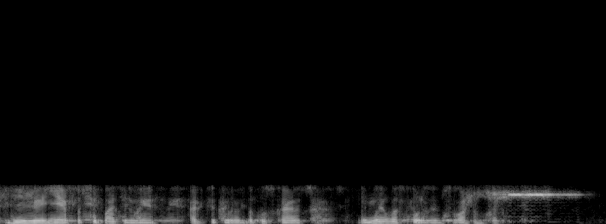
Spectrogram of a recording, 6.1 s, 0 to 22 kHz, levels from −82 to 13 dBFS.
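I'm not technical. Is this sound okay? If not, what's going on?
No. Throughout the recording, the speech is shadowed by a fainter, thinner copy of itself arriving about a third of a second later. This is echo with no canceller: the far end played the call through a loudspeaker, its microphone caught it, and nothing removed that copy before it came back.

The voice also sounds muffled, buzzy and artificial from start to finish, with nothing above 3.8 kHz. That is the AMR narrowband mobile codec, the older phone-network speech format, squeezed hard enough to suggest one of its lowest-quality settings.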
